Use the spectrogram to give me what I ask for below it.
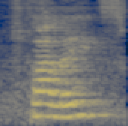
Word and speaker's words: phthalates: Phthalates, which nobody can pronounce, PHTH, phthalates are plasticizers.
